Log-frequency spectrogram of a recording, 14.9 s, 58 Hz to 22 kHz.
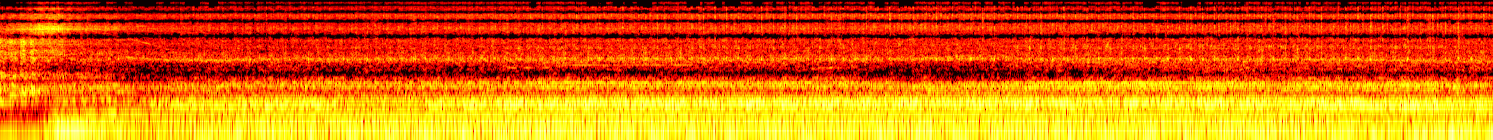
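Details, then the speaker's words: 2008 Ford E-series 5.4 V8: rough uneven idle rumble, cylinders 5–8 (left bank) all misfiring; bank 2 camshaft timing suspected off, internal engine issue; bank misfire at idle. "hey gang I'm inside a 204 Ford icon line 5.4 with with the complaint of misfire um left side of the engine all four cylinders"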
